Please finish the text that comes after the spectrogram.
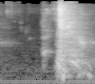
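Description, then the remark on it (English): One loud, sharp sneeze, preceded by a quick intake of breath, with a hissy burst that trails off over a fraction of a second. No one speaks. “I've got the sniffles.”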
